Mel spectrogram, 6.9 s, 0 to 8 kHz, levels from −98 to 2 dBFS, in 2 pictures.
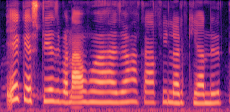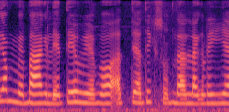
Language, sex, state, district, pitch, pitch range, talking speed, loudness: Hindi, female, Bihar, Darbhanga, 260 Hz, 245-280 Hz, 175 wpm, -20 LUFS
